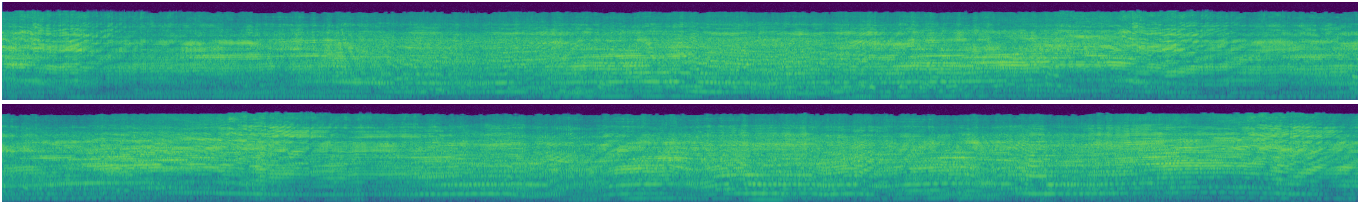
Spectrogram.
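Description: The two small model engines of a four-wing (quadruplane) control-line model plane running steadily as it flies in circles. Their pitch keeps rising and falling as the plane passes round the circle.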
